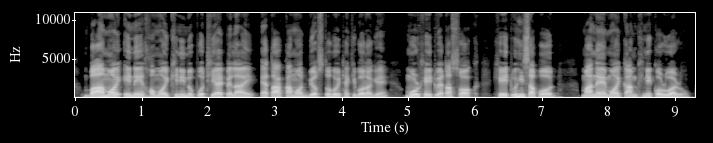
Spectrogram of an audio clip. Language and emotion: Assamese, neutral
